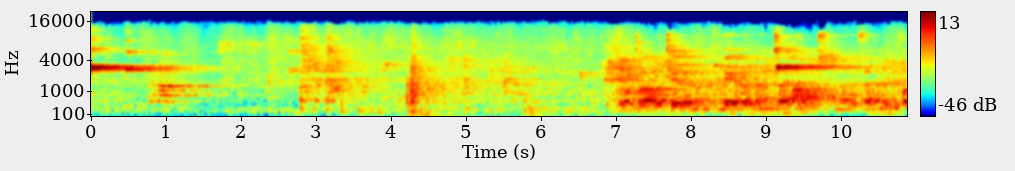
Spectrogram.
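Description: Sticks strike a ball with sharp knocks in an echoing hall.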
